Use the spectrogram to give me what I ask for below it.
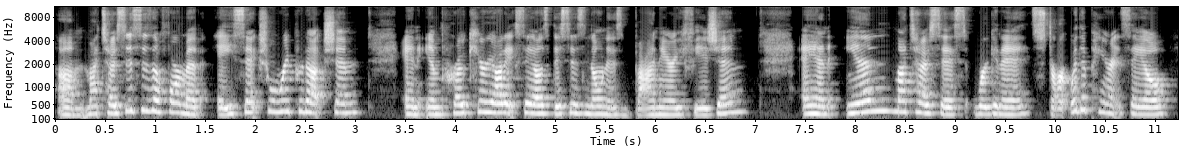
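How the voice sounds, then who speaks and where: A woman's voice: a little high, moderate pace, fairly bright tone. A woman teaching science, explaining a review lesson to her students in an upbeat, direct way.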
